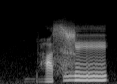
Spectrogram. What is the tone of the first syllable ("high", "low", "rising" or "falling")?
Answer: low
